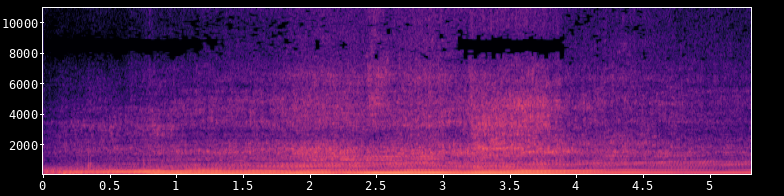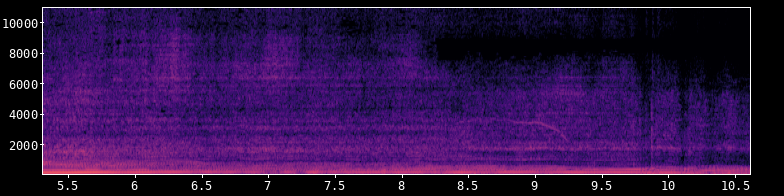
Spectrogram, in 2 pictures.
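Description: Suzuki Jimny's engine revving hard as it ploughs through a deep mud bog, its pitch climbing over the first couple of seconds and then holding, with wheels spinning and flinging mud. The engine grows fainter after about six seconds as the jeep pulls away.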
